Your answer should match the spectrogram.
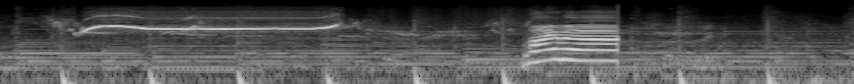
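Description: Pionus parrot calling: a long, high whistled note held for just over a second, then about two and a half seconds in a short, brighter call that rises at its start, over background music with a steady beat.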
